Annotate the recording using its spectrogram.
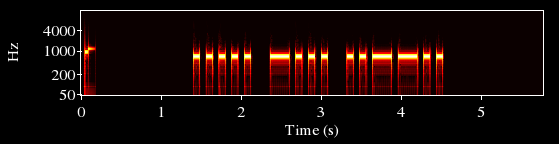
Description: Morse code, heard as a keyed tone, about 15 wpm, 690 Hz. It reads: 5B?
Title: SOTA QSO Practice 15wpm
